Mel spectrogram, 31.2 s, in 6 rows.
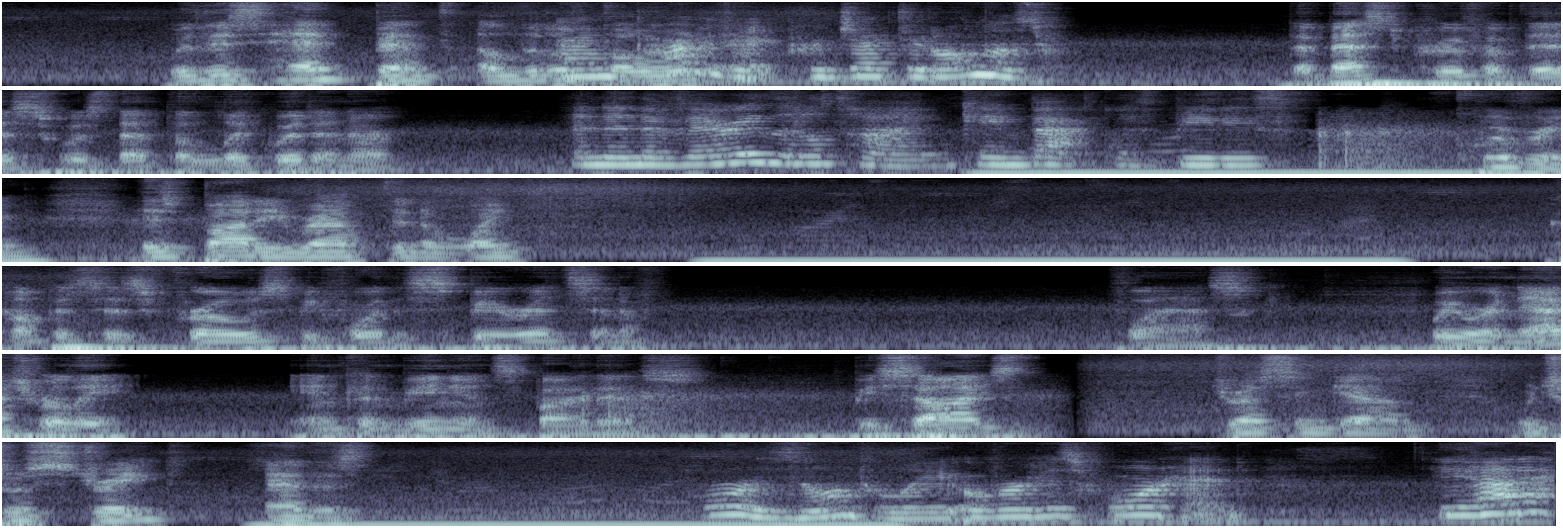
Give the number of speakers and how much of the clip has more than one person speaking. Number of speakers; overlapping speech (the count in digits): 5, about 12%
